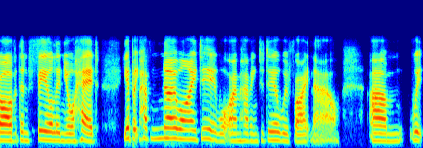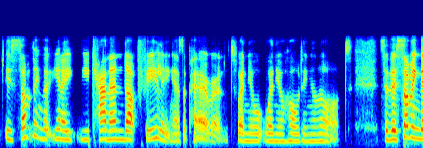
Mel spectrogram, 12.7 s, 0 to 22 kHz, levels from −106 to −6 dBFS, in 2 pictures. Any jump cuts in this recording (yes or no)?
yes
